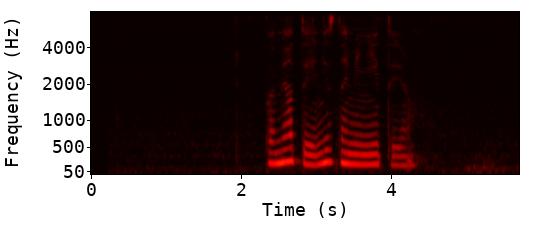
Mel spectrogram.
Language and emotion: Russian, sad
